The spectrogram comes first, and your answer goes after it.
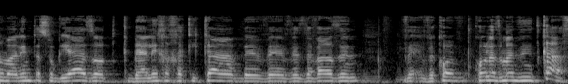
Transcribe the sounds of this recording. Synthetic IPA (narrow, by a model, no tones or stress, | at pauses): umealimet̪asuɡijaazo̞t̪bealiχaχakikabevevedavaʁze | vevekolko̞lazmanzenit̪kaf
